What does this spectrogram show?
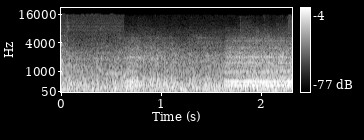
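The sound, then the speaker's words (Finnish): A train in the Rhine valley rumbles steadily along the tracks, its dense low clatter continuous, with a faint tonal hum rising near the end and no voices. “Reinilaksossa kulkevat junat pitävät minua aluksi hereillä, mutta päivien myötä totun tasaiseen kolinaan.”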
